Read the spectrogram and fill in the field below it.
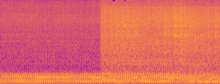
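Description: A small car engine idles with a deep, rumbling exhaust.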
